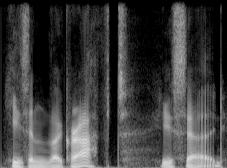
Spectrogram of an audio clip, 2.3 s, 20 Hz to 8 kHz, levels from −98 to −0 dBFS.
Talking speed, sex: 160 wpm, male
